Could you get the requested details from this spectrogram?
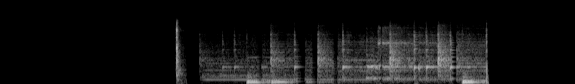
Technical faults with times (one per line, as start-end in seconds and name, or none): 2.01 short concealed packet loss
2.02 lost packet rebuilt from error correction
2.58-4.57 repeated packet loss (robotic sound)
